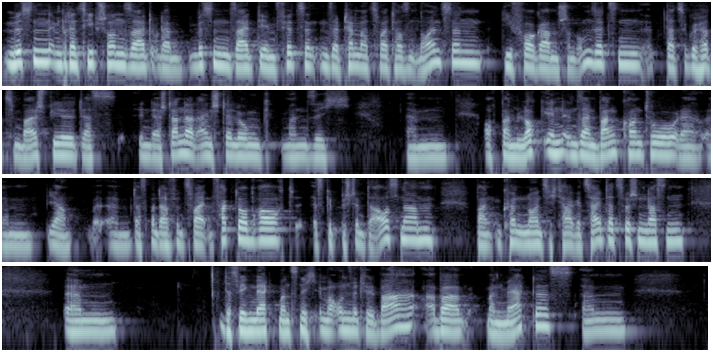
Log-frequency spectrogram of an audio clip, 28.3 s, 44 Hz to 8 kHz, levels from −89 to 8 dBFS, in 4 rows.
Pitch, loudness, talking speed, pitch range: 140 Hz, -21 LUFS, 140 wpm, 130-160 Hz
